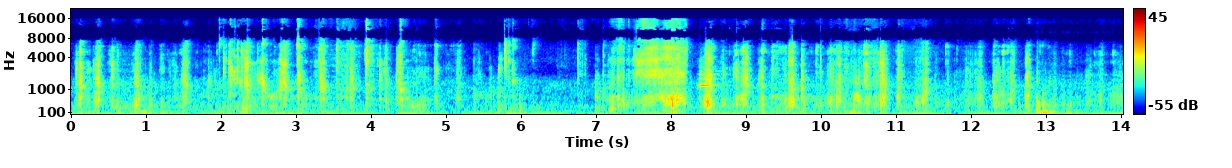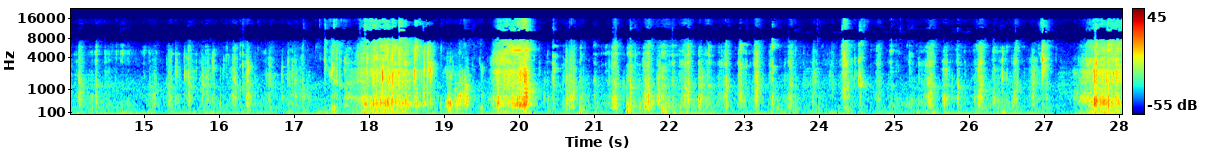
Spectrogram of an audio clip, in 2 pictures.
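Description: Close-miked chewing and crunching of a mouthful of bibimbap (rice mixed with seasoned vegetables and gochujang), full of quick small mouth clicks. There are a few louder, rougher bursts: one about a quarter of the way in, two about two-thirds in, and one near the end.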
